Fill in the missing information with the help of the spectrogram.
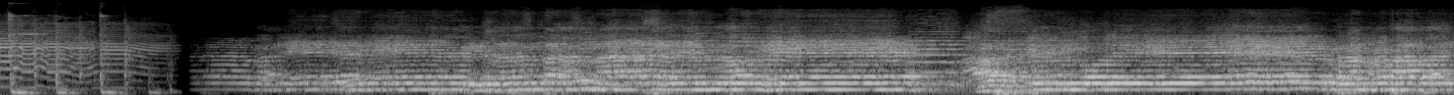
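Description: A group of priests chanting Vedic mantras in unison on a steady held pitch, with a brief pause a little past the middle. A short stretch of music with drums cuts off about a second in, before the chanting starts.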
